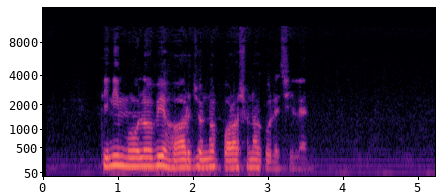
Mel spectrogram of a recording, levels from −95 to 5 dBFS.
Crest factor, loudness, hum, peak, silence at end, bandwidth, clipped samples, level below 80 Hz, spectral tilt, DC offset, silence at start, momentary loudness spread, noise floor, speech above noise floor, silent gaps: 18 dB; -28 LUFS; none; -14 dBFS; 1.75 s; 11 kHz; under 0.1%; -60 dBFS; -9 dB/octave; under 0.1%; 0.8 s; 19 LU; -67 dBFS; 39 dB; none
